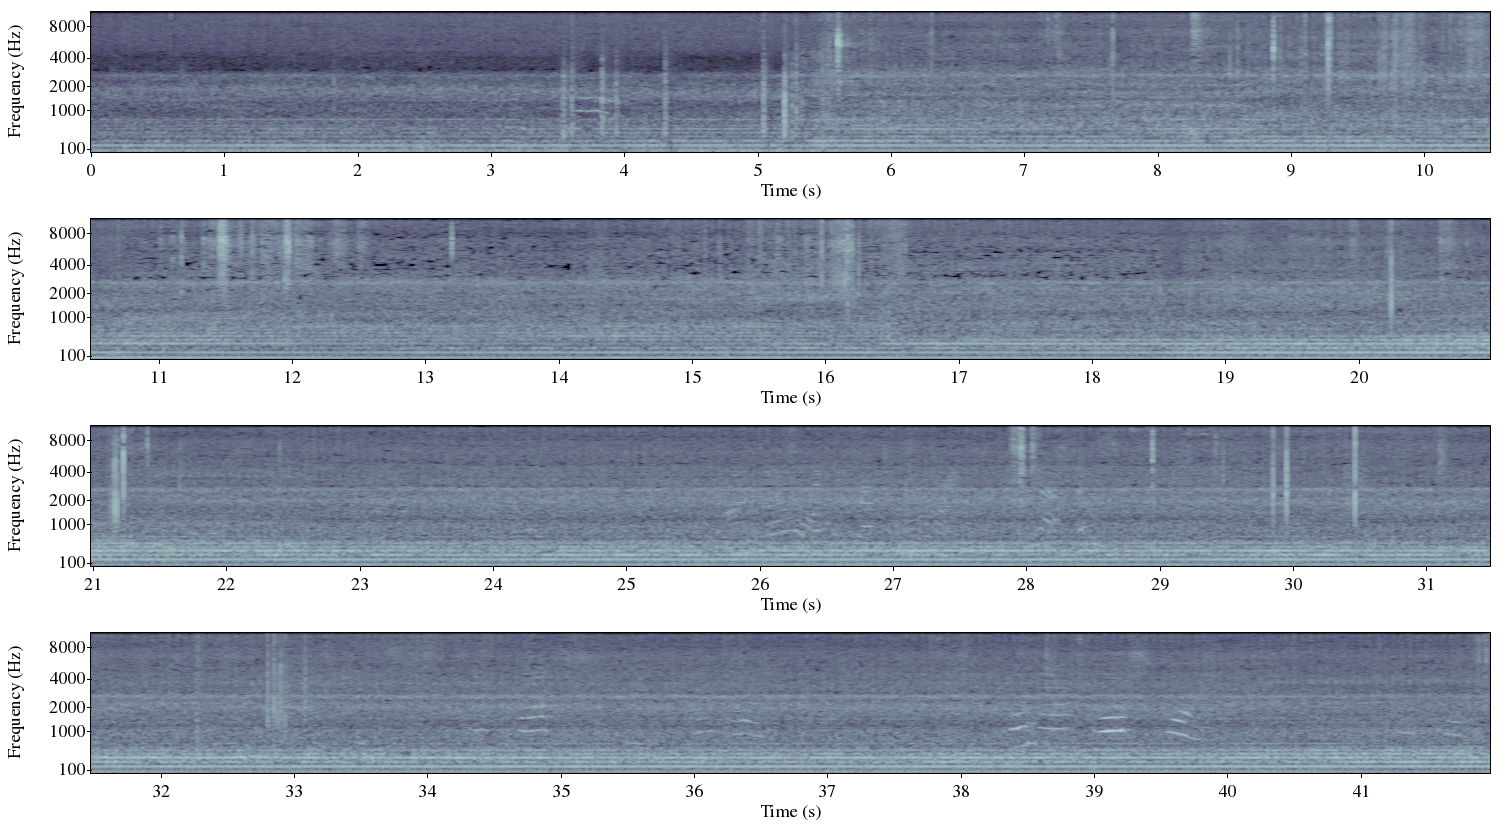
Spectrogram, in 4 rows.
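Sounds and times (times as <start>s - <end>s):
low mechanical hum: 0.0s - 41.9s.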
